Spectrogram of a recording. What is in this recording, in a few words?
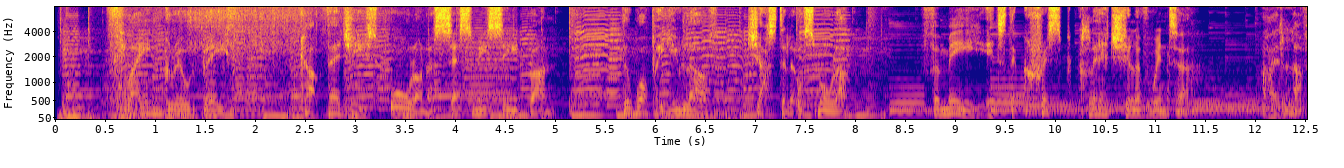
Commercial Montage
